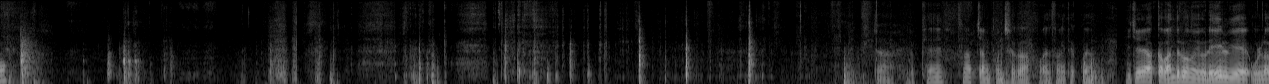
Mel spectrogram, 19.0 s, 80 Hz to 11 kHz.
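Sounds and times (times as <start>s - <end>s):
wood scraping on wood: 3.9s - 9.6s.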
